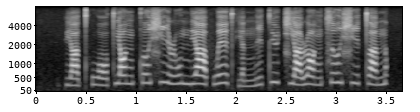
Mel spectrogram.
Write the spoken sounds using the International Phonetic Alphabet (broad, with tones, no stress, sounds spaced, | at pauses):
p j ä˧˥ t̪ʰ w ɔ˧˥ t̪ j ɑ˥ ŋ t̪ ɤ˥ ɕ i˥˧ ɻ u˥˧ n̪ j ä˥˧ f w e˥˩ ɪ̯ t̪ʰ j ɛ˩ n n̪ i˥ t̪ y˥ t͡ɕ j ä˧˥ ɻ ɑ˧˥ ŋ t͡s ɹ̩˥ ɕ i˥ t̪ a˧˥ n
